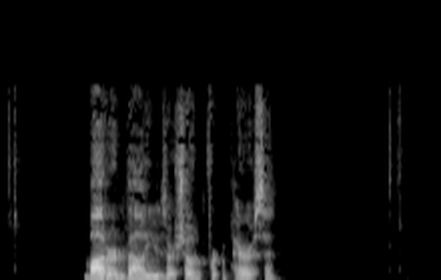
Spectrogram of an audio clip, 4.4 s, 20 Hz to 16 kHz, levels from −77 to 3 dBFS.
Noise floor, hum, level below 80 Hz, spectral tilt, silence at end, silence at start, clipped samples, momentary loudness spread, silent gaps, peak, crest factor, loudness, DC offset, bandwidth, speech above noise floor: -89 dBFS; none; -62 dBFS; -4 dB/octave; 1.65 s; 0.85 s; under 0.1%; 15 LU; none; -2 dBFS; 24 dB; -22 LUFS; under 0.1%; 11.5 kHz; 67 dB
